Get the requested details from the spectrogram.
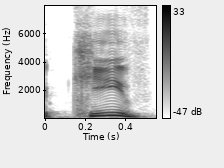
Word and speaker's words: Kyiv: Honestly, it was like they were going to Kyiv. It was just insane. – I know that's how you pronounce it. – It's how you pronounce it now.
